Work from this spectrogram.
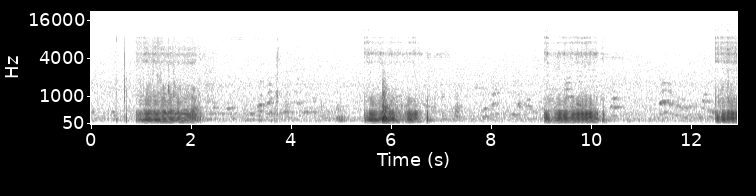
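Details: Young Chow Chow puppy snoring while asleep indoors: rough, buzzy snores about a second long, repeated roughly every four seconds, with quiet breathing between them in an otherwise still room.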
